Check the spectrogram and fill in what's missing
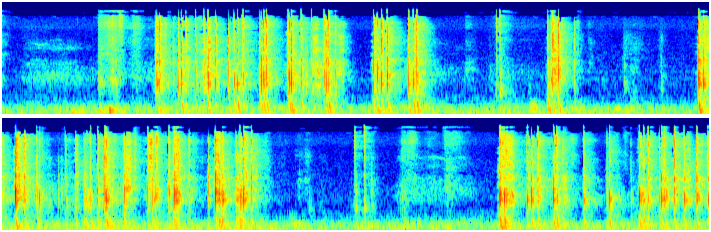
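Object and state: Plastic shower gel bottle.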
